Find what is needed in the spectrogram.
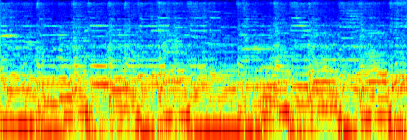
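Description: Live church band music with a lead guitar line playing over a steady, deep bass.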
